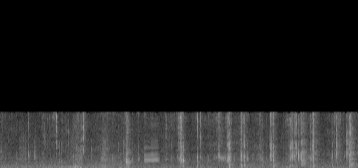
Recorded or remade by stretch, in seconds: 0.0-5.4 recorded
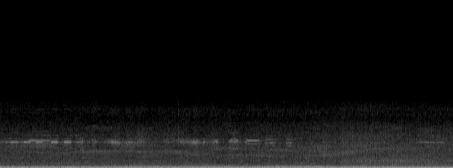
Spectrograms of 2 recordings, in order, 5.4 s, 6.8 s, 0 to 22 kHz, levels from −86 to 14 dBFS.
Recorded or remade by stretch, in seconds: 0.0-1.2 recorded; 1.2-3.7 remade; 3.7-4.8 recorded; 4.8-5.4 remade; 5.4-6.8 recorded

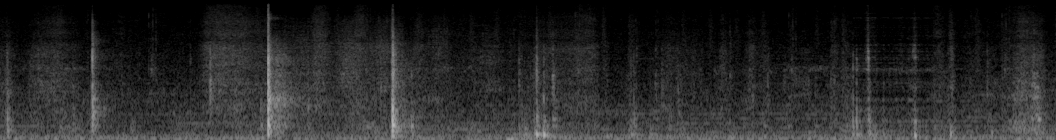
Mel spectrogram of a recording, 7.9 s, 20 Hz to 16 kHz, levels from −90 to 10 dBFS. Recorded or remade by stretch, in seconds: 0.0-6.4 recorded; 6.4-7.0 remade; 7.0-7.9 recorded

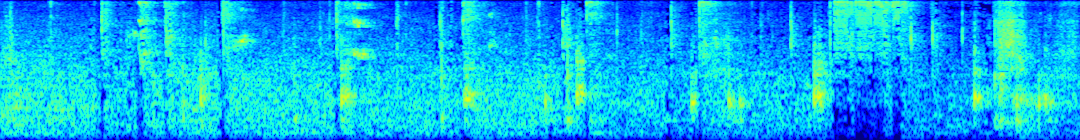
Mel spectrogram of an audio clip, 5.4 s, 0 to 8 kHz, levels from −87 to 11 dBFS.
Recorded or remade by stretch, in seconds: 0.0-4.7 recorded; 4.7-5.4 remade

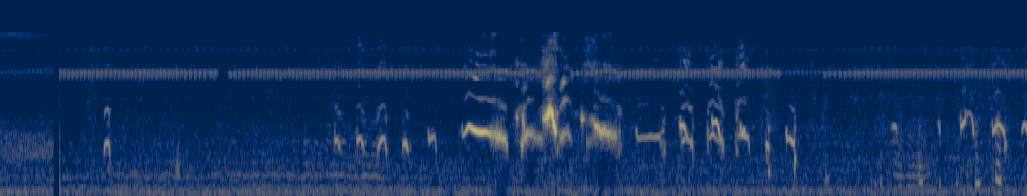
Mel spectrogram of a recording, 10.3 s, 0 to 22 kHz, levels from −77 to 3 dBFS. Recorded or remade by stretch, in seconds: 0.0-4.9 recorded; 4.9-6.2 remade; 6.2-10.3 recorded

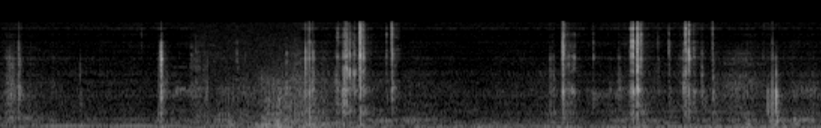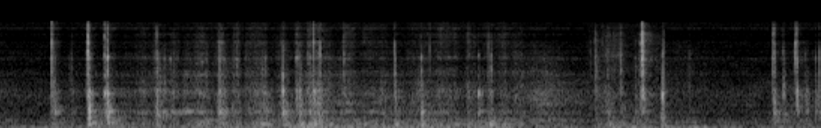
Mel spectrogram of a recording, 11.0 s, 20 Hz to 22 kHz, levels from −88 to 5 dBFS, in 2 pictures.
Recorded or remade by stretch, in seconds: 0.0-1.3 remade; 1.3-2.0 recorded; 2.0-9.4 remade; 9.4-9.9 recorded; 9.9-11.0 remade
